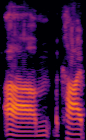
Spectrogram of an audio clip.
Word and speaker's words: Mekhi: Makai, by the way, is spelled Mekhi, Mingo, Mingo.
